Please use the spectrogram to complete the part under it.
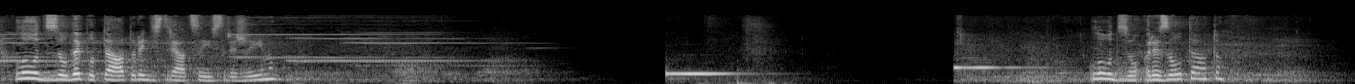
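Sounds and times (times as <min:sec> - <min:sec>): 
chamber bell ringing to call deputies: 0:00.0 - 0:05.7, 0:09.6 - 0:10.6
speech: 0:00.2 - 0:03.0, 0:11.0 - 0:12.5.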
